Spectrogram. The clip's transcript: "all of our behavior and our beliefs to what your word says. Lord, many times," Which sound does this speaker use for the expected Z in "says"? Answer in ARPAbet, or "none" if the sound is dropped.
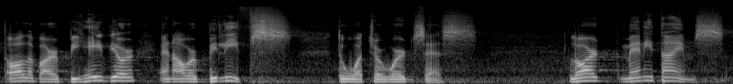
S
